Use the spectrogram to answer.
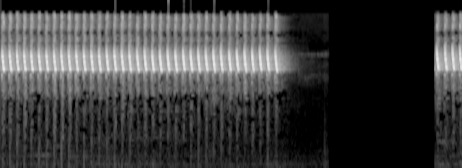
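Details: Bar-winged prinia master recording with cililin phrases, made for training: quick, piercing, high chirps in a steady series, about three a second, then roughly two seconds of silence before the series resumes.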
